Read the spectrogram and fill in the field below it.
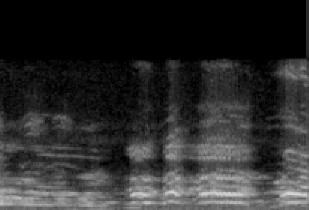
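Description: A rooster crows loudly and close by at a poultry sale in Bocaue, with a long drawn-out call following a shorter opening burst.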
